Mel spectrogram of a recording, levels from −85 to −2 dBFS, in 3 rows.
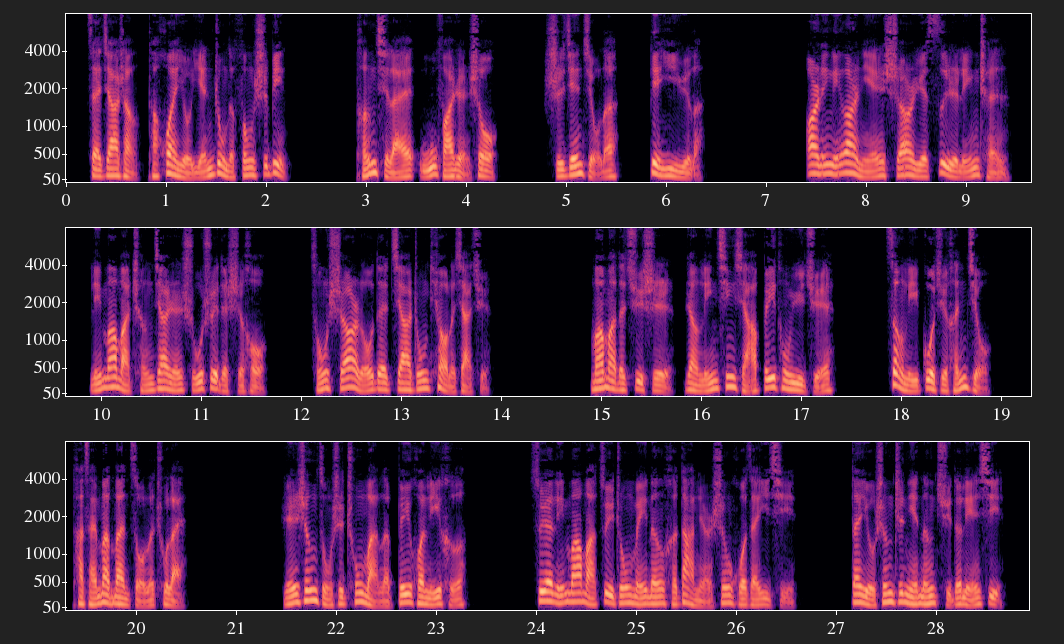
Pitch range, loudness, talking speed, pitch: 100-140 Hz, -22 LUFS, 265 characters per minute, 120 Hz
